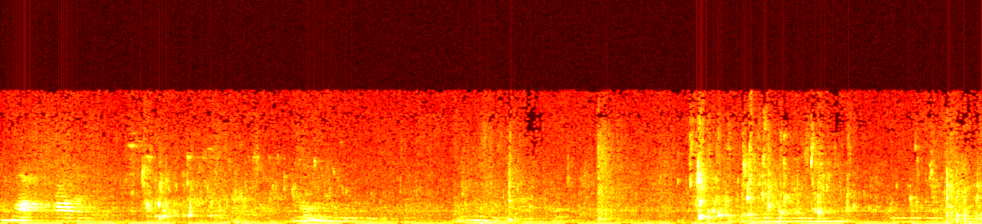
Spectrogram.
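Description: Water splashes and trickles steadily as it is poured into a glass, with rising gurgling tones over a low background hum, moderately loud for several seconds.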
